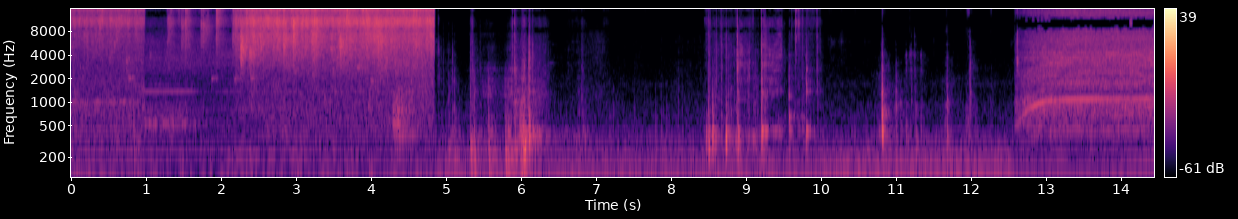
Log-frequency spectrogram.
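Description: Running water for the first few seconds, then a series of clicks and knocks as a drawer is opened and a compact hair dryer is handled. Near the end the hair dryer is switched on: its motor whine rises quickly and then holds steady over the rush of blown air.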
